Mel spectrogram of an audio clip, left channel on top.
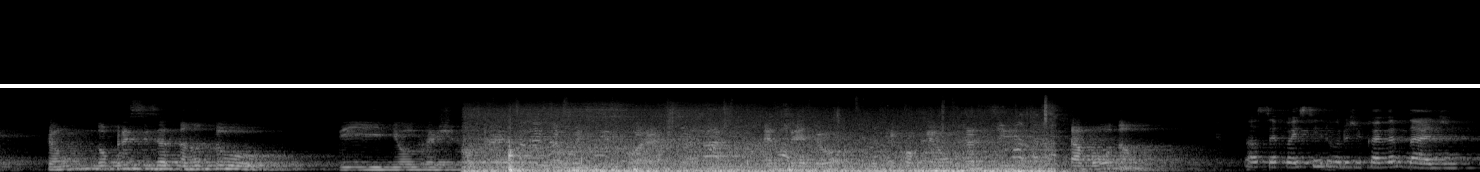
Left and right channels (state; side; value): silent; left; digital silence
